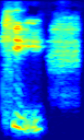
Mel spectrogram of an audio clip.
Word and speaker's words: Ki: off more but in ja Japanese it is key uh and to me that's personal because I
